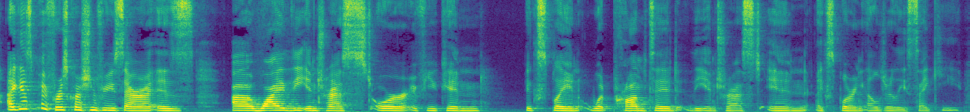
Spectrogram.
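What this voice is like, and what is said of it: Hoarse, fading voice. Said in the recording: “Apparently, I'm losing my voice.”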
